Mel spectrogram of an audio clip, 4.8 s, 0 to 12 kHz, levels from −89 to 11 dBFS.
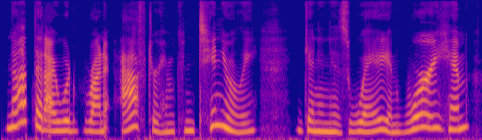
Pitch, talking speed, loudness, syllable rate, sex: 250 Hz, 185 wpm, -20 LUFS, 5.0 syllables/s, female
